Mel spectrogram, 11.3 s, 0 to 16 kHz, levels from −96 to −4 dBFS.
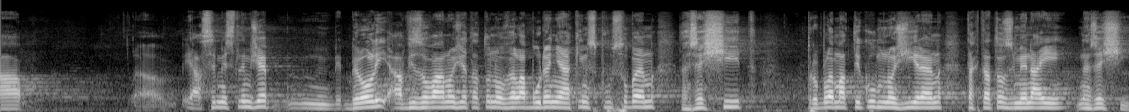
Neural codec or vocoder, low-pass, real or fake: none; 10.8 kHz; real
